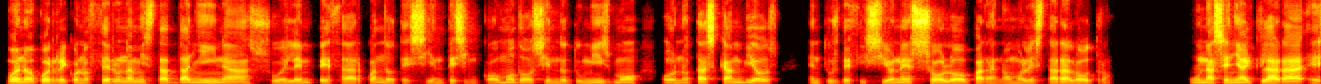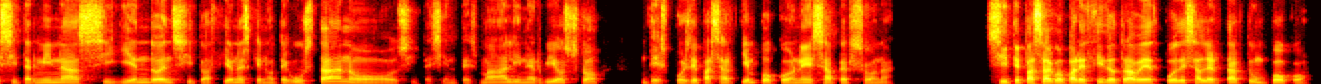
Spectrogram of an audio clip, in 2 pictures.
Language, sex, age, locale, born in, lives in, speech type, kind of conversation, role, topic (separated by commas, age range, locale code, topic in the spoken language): Spanish, male, 45-49, es-ES, Spain, Italy, read, expert-assistant, expert, ¿Qué papel juega la amistad en el crecimiento personal?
